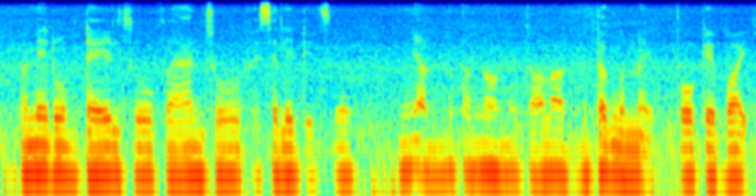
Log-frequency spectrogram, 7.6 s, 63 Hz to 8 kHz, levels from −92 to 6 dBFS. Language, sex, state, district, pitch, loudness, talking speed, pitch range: Telugu, male, Andhra Pradesh, Sri Satya Sai, 105 Hz, -18 LUFS, 110 wpm, 100-110 Hz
